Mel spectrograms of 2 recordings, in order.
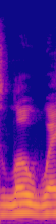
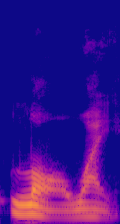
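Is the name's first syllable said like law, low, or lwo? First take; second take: low; law. First: The first syllable sounds like 'low'. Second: The first syllable sounds like 'law'. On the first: This is the common English reading of the spelling. The speaker calls it wrong. "everyone says Lo Wei" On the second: This is how the name is said in Cantonese. The speaker calls it right. "Cantonese would be Law Wai"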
